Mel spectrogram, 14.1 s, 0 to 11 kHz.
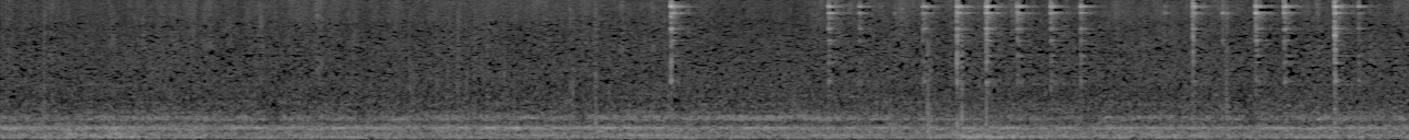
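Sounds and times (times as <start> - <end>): faint steady hum: 0.0 - 14.0
light sharp clicks and clinks: 6.5 - 7.0, 8.1 - 14.0.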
